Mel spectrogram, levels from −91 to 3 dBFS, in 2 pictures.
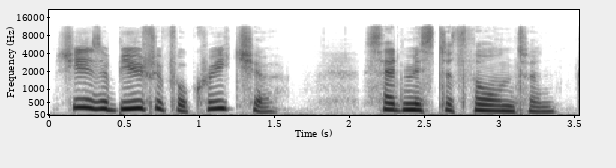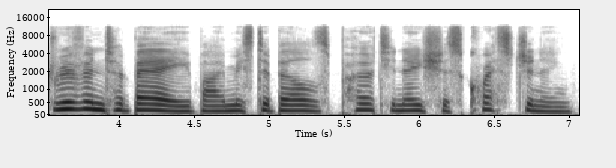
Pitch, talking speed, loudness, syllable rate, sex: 215 Hz, 135 wpm, -17 LUFS, 4.2 syllables/s, female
